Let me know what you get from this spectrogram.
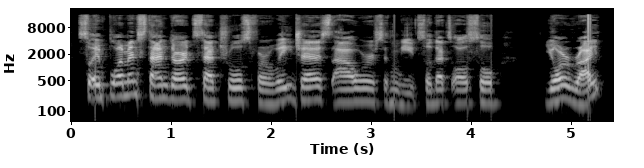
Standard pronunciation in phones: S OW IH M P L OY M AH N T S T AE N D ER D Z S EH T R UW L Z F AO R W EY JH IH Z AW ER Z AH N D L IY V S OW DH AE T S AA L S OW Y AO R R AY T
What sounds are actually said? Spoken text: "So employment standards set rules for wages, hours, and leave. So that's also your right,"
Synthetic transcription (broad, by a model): S OW IH M P L OY M AH N T S T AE N D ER D S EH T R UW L S F AO R W EY JH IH S AW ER S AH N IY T S OW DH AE T S AA L S OW Y AO R R AY T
